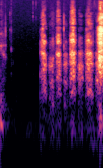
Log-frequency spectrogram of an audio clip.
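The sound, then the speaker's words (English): A person imitates a dog's panting, breathing on another person: after a moment of silence, a run of about seven quick, breathy huffs in a steady rhythm, fairly loud. “Oh, they're just, okay, well, if you can see it here, they're just breathing on each other.”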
